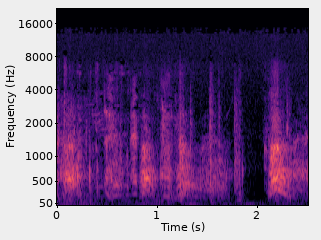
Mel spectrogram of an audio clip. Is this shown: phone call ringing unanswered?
no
